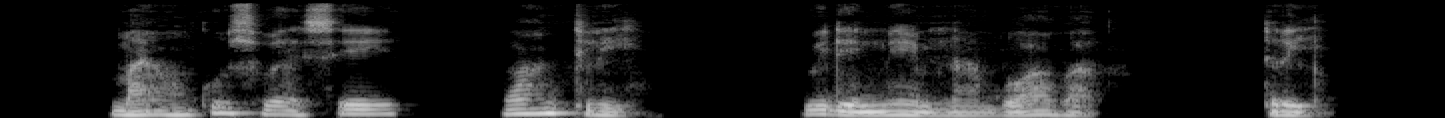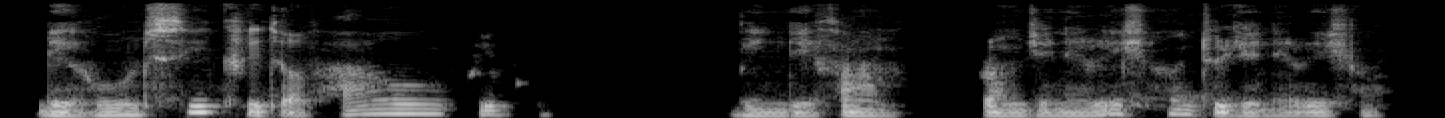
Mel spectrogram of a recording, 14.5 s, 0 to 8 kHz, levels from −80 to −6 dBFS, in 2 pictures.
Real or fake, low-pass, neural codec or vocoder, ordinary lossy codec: fake; 7.2 kHz; codec, 44.1 kHz, 7.8 kbps, Pupu-Codec; MP3, 48 kbps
